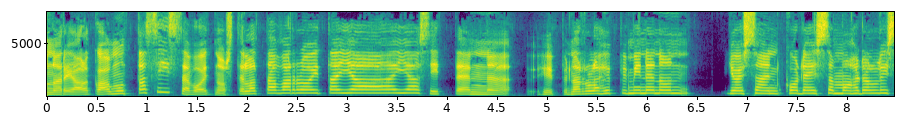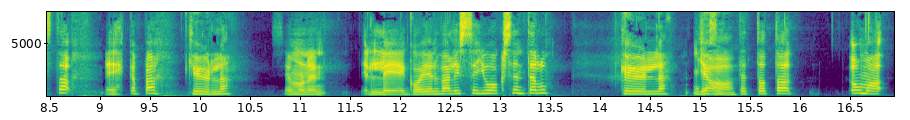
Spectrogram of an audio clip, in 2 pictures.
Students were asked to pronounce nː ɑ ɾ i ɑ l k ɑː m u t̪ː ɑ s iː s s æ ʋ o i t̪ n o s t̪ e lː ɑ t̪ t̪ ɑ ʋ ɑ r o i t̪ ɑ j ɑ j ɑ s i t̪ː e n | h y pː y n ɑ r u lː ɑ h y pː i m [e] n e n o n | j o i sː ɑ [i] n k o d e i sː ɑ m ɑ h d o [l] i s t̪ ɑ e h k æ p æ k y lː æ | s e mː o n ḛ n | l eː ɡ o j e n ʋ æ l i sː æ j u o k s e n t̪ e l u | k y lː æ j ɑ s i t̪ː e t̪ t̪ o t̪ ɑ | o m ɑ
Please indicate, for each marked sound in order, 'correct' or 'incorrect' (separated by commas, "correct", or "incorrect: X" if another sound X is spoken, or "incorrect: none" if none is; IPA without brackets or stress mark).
incorrect: i, correct, incorrect: lː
